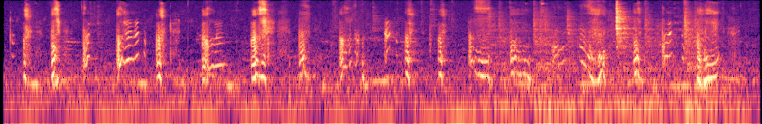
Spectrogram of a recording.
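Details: Excited pet African grey parrot mimics a pug with a rapid run of snorty grunts and whiny, rising squeaks, roughly two per second, throughout.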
